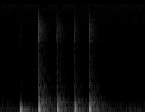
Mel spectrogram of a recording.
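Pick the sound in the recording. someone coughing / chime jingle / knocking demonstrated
knocking demonstrated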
